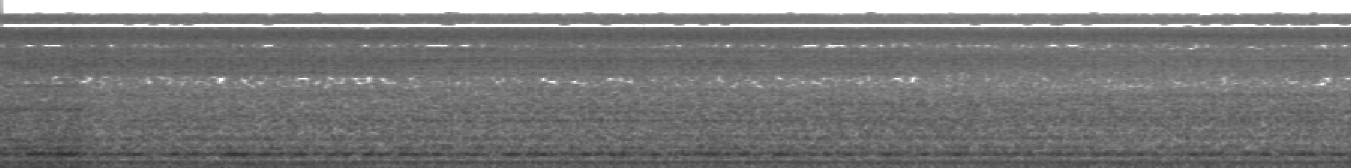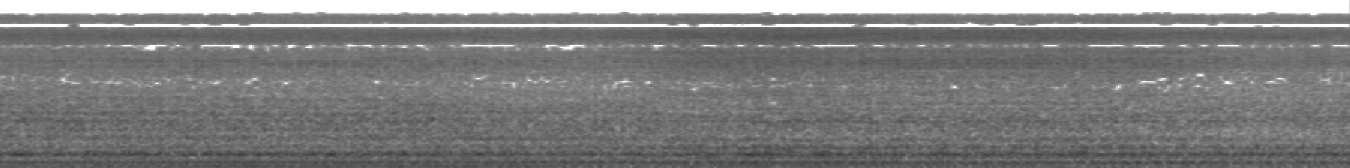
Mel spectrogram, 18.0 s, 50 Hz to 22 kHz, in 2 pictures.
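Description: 2006 Honda Ridgeline's 3.5-litre V6 engine idling steadily on a cold start, an even hum under a light hiss. The newly replaced power steering pump is very quiet, running without any whine.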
